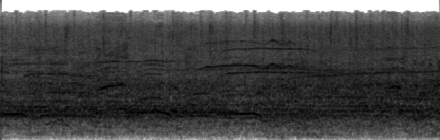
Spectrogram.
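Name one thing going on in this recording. A large crowd cheers and whistles loudly in a big echoing hall.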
